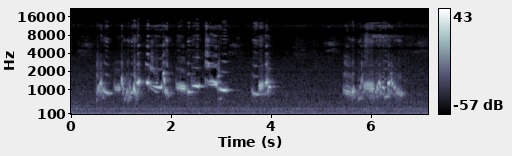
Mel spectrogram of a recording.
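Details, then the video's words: A magpie chatters in a run of warbled, gurgling phrases with whistled slurs lasting around three seconds, then a brief quieter gap and another bubbling burst, with faint steady background hum. "Chat with a Magpie"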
